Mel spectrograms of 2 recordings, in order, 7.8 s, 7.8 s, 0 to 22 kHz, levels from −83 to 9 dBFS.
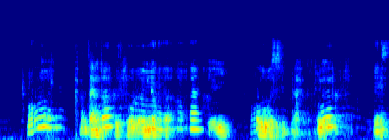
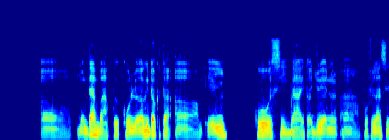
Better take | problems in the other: second | noise reduction (neural mask model DeepFilterNet 3)

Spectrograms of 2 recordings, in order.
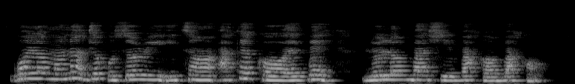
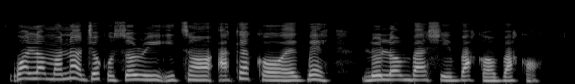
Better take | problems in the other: second | room echo; dies away in 0.2 s

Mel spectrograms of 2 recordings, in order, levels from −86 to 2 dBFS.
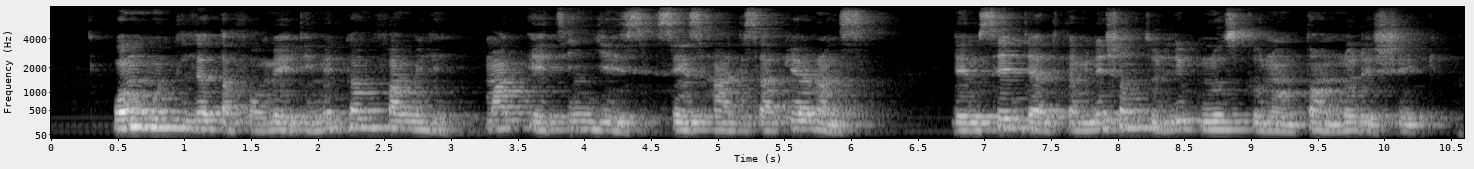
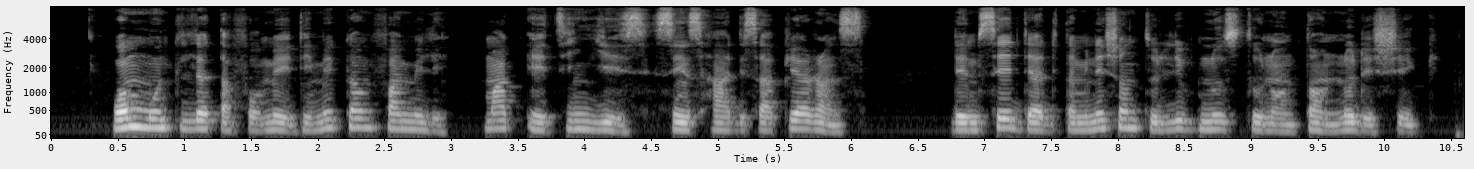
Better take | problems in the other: second | room echo; dies away in 0.7 s

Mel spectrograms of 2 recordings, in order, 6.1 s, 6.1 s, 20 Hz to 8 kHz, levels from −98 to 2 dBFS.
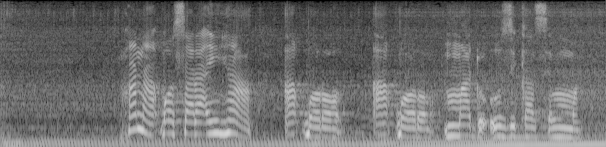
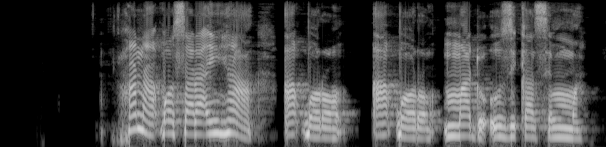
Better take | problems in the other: second | background sound (Idling / Engine starting / Accelerating, revving, vroom / Car); 7 dB below the speech

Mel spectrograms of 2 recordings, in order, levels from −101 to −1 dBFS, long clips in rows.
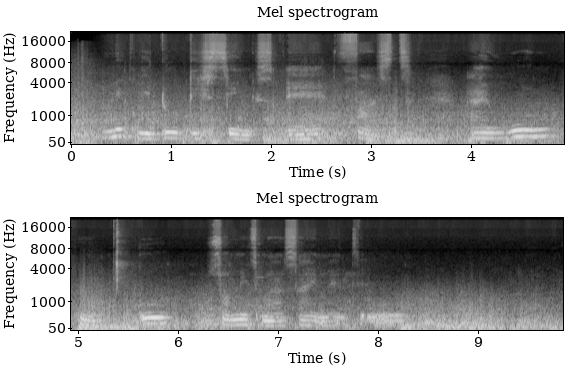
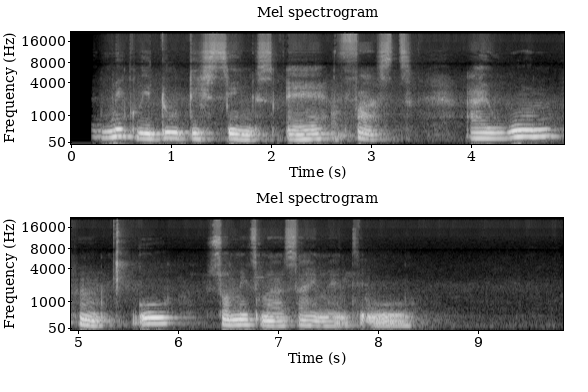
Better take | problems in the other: second | background sound (Thunder); 3 dB below the speech

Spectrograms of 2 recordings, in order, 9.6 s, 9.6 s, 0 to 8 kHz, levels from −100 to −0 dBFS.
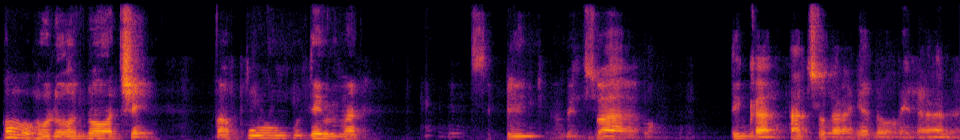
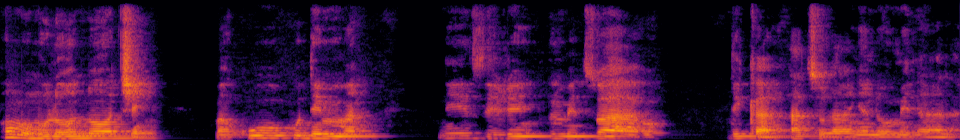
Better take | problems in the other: second | noise reduction (neural mask model DeepFilterNet 3)

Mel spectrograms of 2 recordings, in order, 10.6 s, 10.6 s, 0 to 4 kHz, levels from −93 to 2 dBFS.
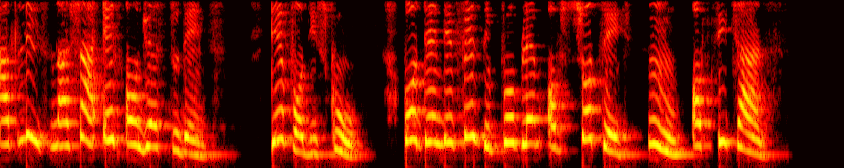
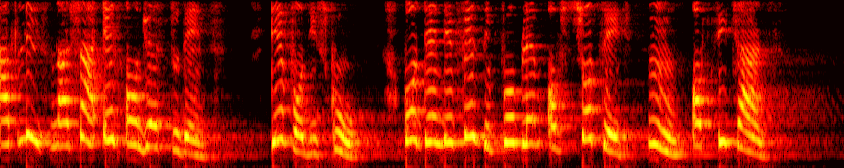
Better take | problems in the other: first | room echo; dies away in 1 s

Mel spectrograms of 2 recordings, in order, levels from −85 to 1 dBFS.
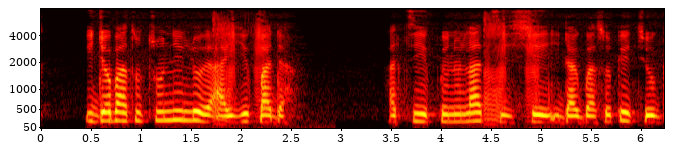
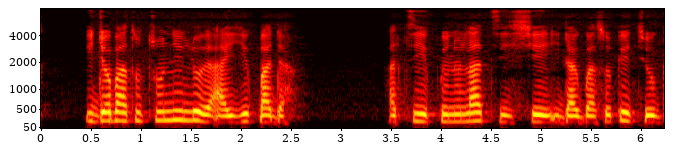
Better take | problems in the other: second | background sound (Fart); 17 dB below the speech

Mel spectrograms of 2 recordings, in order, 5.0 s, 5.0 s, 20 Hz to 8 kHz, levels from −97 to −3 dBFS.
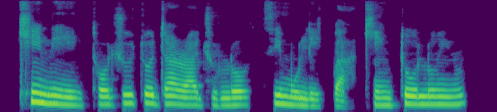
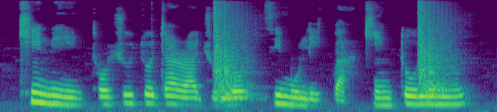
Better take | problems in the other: first | noise reduction (classical method log-MMSE)

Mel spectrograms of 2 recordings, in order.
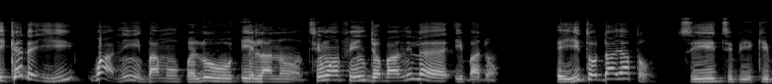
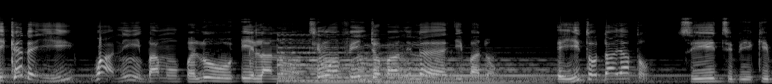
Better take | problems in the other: first | background sound (Bell); 7 dB below the speech

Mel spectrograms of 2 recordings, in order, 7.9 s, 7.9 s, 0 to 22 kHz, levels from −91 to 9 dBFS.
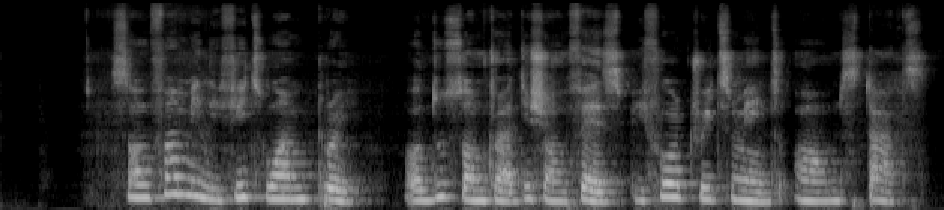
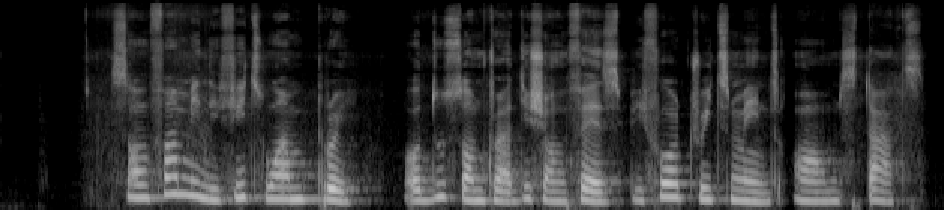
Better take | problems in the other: second | room echo; dies away in 0.2 s

